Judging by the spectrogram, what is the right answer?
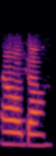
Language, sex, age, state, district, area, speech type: Kannada, female, 30-45, Karnataka, Gulbarga, urban, conversation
